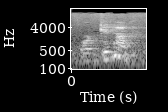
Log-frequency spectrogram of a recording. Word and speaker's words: organic: Organic. I said, I don't think there's any other words of 2 or 3 syllables that start with or in English where the second syllable is stressed.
